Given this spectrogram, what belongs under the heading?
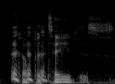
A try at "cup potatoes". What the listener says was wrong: sound like you're saying a couple potatoes that time.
